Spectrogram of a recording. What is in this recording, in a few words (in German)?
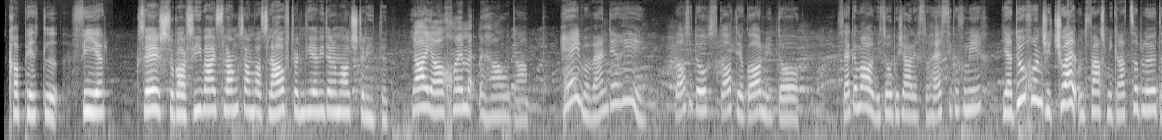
Hoerspiel Zickenkrieg; Minutengeschichten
